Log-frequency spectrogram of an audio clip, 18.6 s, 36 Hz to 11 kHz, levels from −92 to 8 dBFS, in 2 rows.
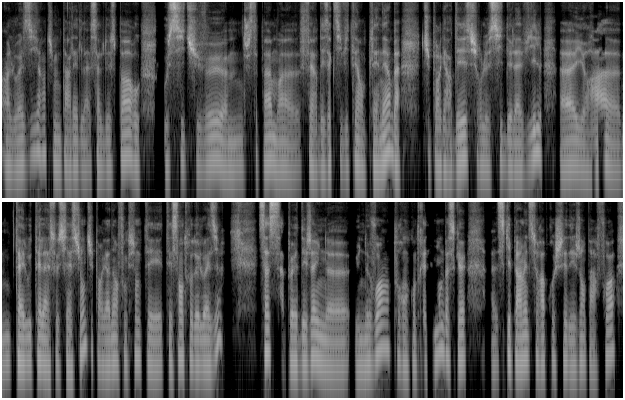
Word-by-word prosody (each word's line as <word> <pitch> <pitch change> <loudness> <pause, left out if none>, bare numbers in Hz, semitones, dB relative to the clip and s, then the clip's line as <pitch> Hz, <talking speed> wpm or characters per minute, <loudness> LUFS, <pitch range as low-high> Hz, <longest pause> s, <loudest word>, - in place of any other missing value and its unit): un 95 - -9
loisir 100 +9 -4
hein, - - -13
tu - - -3
me 100 - -13
parlais 95 +1 -10
de 95 - -14
la 90 0 -14
salle 95 -1 -1
de 95 +1 -14
sport 115 +5 -4
ou 100 - -11 0.4
ou - - -14
si 110 - +10
tu 100 - +6
veux, 105 +2 -8
hem, 90 +1 -13
je - - +4
sais - - -1
pas 105 +1 -7
moi, 95 -2 -9
heu, 90 - -18
faire 90 -1 -5
des 90 0 -4
activités 95 +1 -2
en 90 - -9
plein - - -7
air - - -3
bah, - - -3 0.3
tu - - +4
peux - - -9
regarder 95 +5 -5
sur 95 -4 +7
le 95 - -11
site 105 +4 +8
de 95 - -8
la 90 0 -4
ville, 110 +11 -6 0.3
heu, 95 +2 -2
il 95 - -7
y 90 - -8
aura, 85 +2 -6
hem, 95 +3 -10
telle 105 -2 -1
ou 105 - -11
telle 110 0 -4
association. 130 +7 +4
Tu 170 - +1
peux 100 - -13
regarder 95 +2 -8
en 105 - -7
fonction 110 +3 -3
de 120 - -16
tes 100 -2 -9
tes 100 - -11
centres 115 +1 +4
de 100 - -6
loisirs. 100 -1 -2 0.5
Ca, 135 - +6
ça 135 - +10
peut 105 - -7
être 105 -2 -9
déjà 105 +4 0
une, 105 -4 -7
heu, 95 0 -7
une 95 +1 -13
voie 130 +9 -4
hein, 160 - -11
pour 115 - -11
rencontrer 100 -2 -8
du 120 - -15
monde 145 +1 -10
parce 130 - +4
que, 115 - -3 0.5
heu, - - -15
ce - - +9
qui - - -2
permet 105 +2 -1
de - - +2
se - - +3
rapprocher 105 +1 0
des 95 -1 -8
gens 110 +1 -4
parfois, 125 - -8
100 Hz, 270 wpm, -23 LUFS, 95-110 Hz, 0.5 s, si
